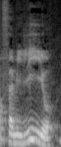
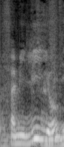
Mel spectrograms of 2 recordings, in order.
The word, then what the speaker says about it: familio: Quand on dit yes, on est, pour dire oui, on écrit J-E-S. Et, mais je pense qu'en donc en espéranto, il faut bien dire familio, puisque la dernière syllabe, c'est le O tout seul, et l'avant-dernière syllabe, c'est le I.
